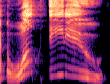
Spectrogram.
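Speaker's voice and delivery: high, very slow whoop-dee-doo; mock celebration; sarcastic cheer. Echoing the soundbite.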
